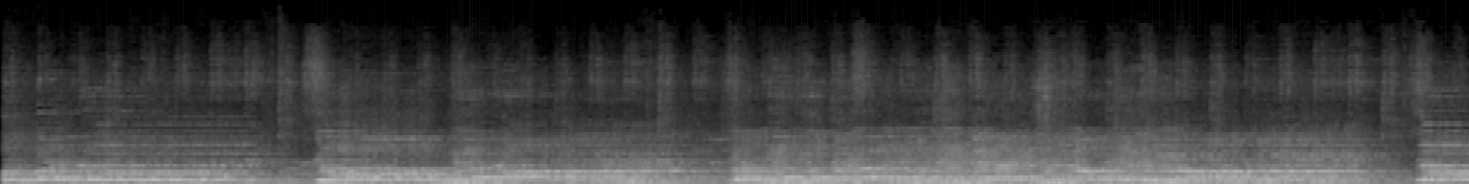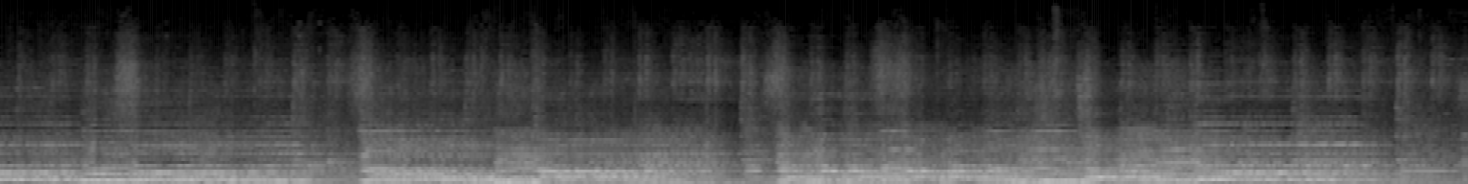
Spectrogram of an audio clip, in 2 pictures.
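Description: Choir singing a hymn in long held phrases a few seconds each, with short dips between phrases.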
